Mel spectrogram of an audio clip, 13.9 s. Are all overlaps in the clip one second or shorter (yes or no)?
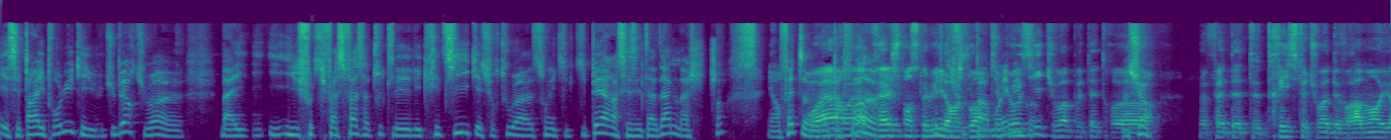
no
